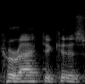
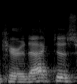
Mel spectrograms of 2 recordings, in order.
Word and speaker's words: Caractacus: Claudia, the daughter of Caractacus, or depending on which spelling or pronunciation, Caradactus or Caractacus. I tend to have a preference for Caradactus, but Caractacus seems to be the more common spelling and reference on that, so I used it on this.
